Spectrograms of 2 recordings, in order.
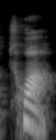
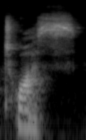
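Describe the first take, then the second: First: It ends on the vowel, no final s. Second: It ends with a sounded final s. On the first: The speaker calls it right. "you know, toi" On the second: The speaker calls it wrong. "not tois"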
